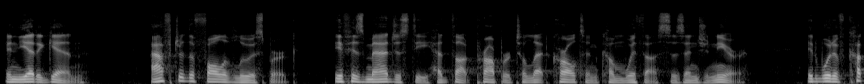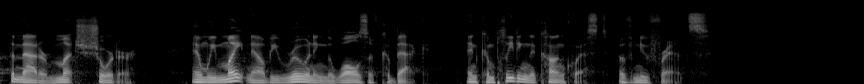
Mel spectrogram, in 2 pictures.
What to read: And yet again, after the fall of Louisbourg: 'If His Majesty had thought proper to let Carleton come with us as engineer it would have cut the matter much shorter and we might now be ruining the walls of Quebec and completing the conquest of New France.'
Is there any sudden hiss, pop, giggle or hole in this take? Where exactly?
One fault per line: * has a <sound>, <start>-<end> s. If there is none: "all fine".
all fine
